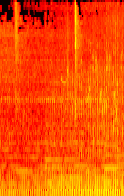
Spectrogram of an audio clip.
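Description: Small underbone motorcycle's engine running as it rides up close, growing louder as it nears, with background music.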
